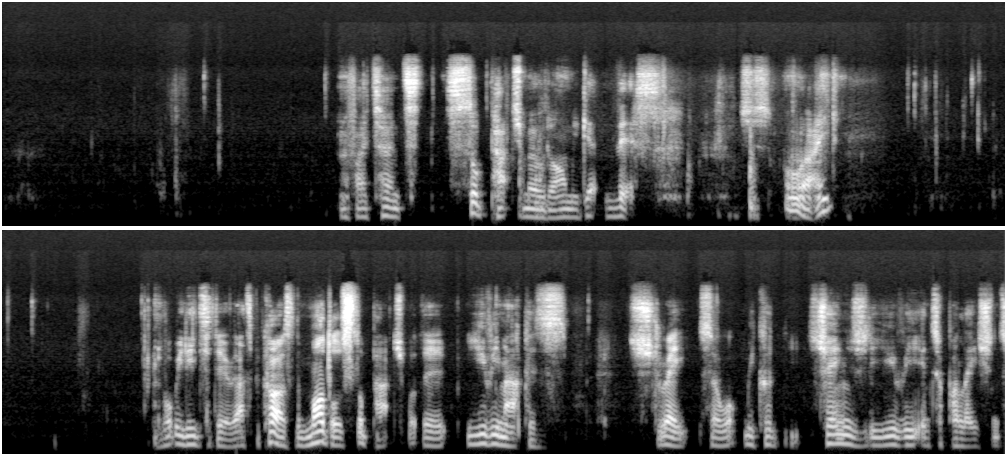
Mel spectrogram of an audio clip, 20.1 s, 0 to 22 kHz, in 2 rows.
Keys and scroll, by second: 2.1 Tab, 6.5 Tab, 6.8 Tab.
